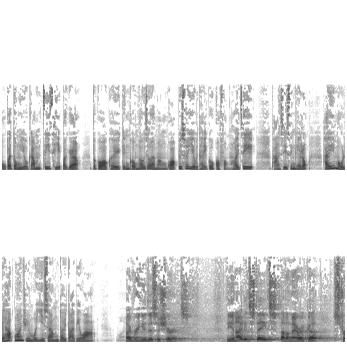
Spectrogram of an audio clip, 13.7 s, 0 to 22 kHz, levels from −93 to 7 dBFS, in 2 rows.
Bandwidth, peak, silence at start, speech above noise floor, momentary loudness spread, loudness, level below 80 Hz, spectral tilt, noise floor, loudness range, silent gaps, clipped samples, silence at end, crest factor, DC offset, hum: 11.5 kHz; -4 dBFS; 0 s; 37 dB; 10 LU; -21 LUFS; -66 dBFS; -4.5 dB/octave; -58 dBFS; 5 LU; none; under 0.1%; 0 s; 18 dB; under 0.1%; none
